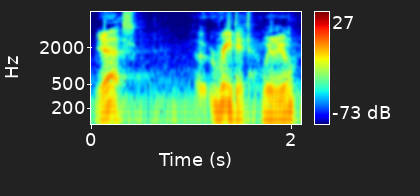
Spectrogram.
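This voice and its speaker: An actor playing a shrewd, commanding police inspector in a radio mystery, wry and pointed. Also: male voice, on the high side, sing-song, unhurried, bright, forceful tone, a little hiss or hum, exaggerated voice. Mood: shrewd suspicion. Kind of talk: radio mystery drama acting.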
